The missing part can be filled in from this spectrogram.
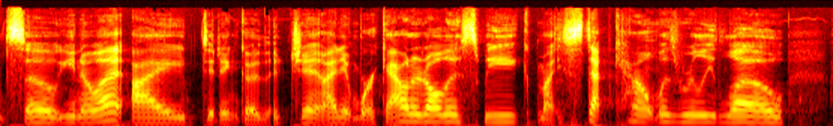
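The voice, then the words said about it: Sick voice from a cold. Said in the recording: “I've been sick this week. You can probably hear it in my voice ... I had a pretty nasty cold”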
